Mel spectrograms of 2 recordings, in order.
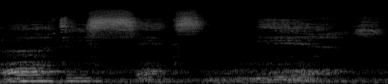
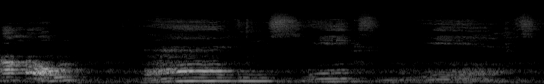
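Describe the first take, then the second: First: Thirty-six stretched very slowly; slow emphasis. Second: Thirty-six drawn out very slowly; slow emphasis. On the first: Storyteller to children, stretching thirty-six slowly. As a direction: drag out thirty-six for effect. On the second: Storyteller repeating the number, very slow. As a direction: stretch thirty-six again, savouring it. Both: A narrator's reading.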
